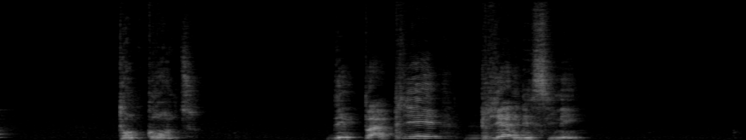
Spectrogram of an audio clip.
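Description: A man speaks forcefully and with emphasis, close to a microphone, in short bursts.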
